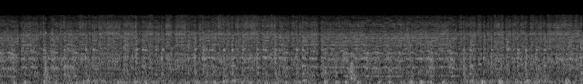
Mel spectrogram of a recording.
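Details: 1951 Korean War M38 army jeep, not run in years, first start with starting fluid after points diagnosis and fuel pump reconnected: uneven lumpy running, irregular pops, rattly exhaust note; rough on poor fuelling, fuel may still need adjusting.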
